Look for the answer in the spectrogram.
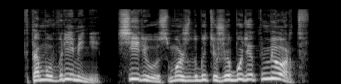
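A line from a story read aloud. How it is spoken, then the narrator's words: Angry exclamation. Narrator (Russian): воскликнул Гарри, в сердцах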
